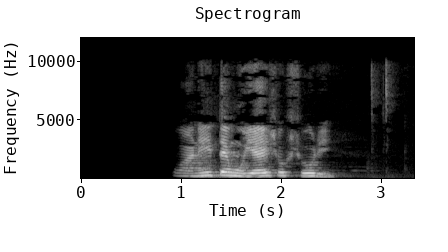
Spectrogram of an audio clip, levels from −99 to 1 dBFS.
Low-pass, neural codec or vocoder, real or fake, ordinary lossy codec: 9.9 kHz; none; real; AAC, 48 kbps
